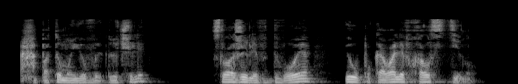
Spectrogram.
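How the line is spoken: Angry. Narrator (Russian): зло добавил Ванзаров

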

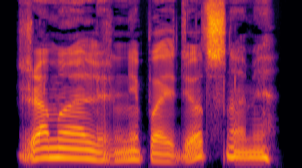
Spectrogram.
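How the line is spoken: Old man's slow slurred voice. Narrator (Russian): спросил дед размеренным невнятным голосом

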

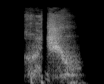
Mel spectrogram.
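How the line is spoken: Trembling whisper. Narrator (Russian): прошептала лиса дрогнувшим голосом

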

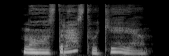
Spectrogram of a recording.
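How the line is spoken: Mouthed whisper. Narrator (Russian): прошептала одними губами

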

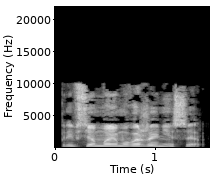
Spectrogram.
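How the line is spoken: Shouted British accent. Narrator (Russian): прокричал он в ответ с идеальным британским акцентом

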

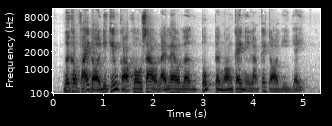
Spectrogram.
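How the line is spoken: Cold. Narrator (Vietnamese): Cô lạnh lùng nói

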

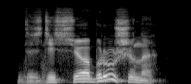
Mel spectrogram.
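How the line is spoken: Horrified bark. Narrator (Russian): в ужасе рявкнул он

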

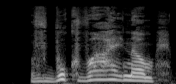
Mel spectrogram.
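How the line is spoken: Old man whispering behind door. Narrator (Russian): прошептал за дверью старик Хоттабыч

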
